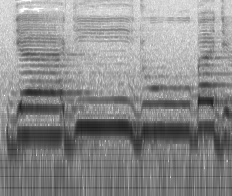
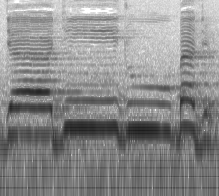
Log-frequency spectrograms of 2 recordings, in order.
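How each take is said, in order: Both takes have the same delivery.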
